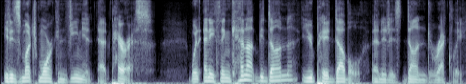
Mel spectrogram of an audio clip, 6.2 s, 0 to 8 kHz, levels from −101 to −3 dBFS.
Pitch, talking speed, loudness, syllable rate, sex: 105 Hz, 185 wpm, -20 LUFS, 5.3 syllables/s, male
